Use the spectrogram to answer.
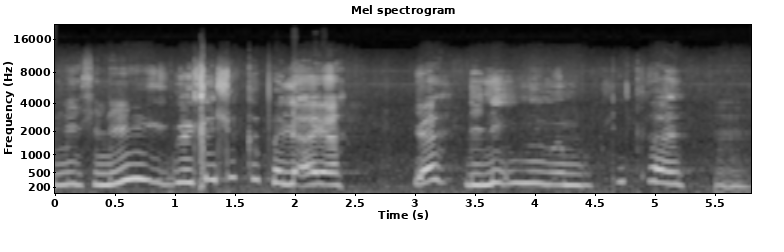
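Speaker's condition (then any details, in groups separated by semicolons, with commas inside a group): Cerebral palsy; walking relatively difficult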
